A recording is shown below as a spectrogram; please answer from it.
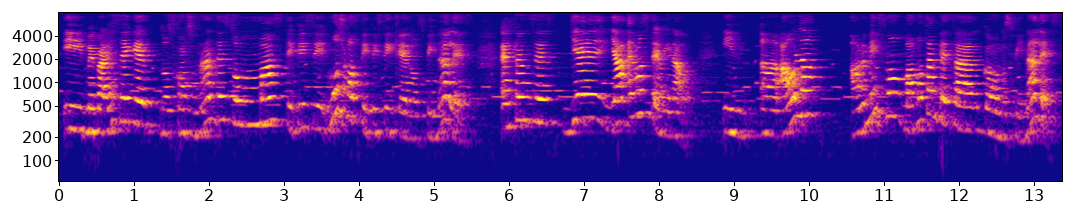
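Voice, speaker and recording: A woman, a Mandarin speaker, giving a slow and patient beginner lesson, drawing out syllables for her students to repeat. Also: high voice, animated, sharp tone, faint music behind. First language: Mandarin Chinese. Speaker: Chinese teacher. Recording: roomy echo.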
